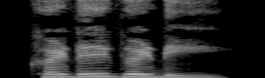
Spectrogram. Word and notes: ಕಡೆಗಡಿ: kaḍegaḍi

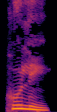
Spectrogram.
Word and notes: ಹೂಲಿ: kannada

